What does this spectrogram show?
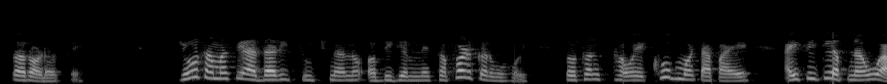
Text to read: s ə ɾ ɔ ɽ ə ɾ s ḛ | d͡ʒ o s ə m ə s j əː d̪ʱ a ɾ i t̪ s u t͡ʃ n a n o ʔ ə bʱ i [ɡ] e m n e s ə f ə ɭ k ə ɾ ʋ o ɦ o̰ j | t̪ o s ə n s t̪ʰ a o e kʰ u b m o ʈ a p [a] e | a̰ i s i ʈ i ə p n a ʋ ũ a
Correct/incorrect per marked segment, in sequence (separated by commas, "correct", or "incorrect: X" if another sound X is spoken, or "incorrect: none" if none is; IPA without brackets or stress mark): correct, correct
